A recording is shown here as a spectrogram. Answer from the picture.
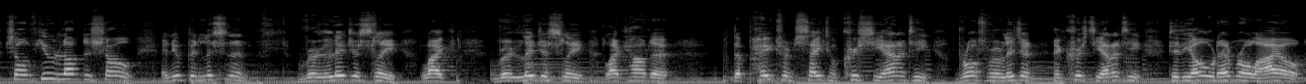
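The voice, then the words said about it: Weak put-on Irish accent, posh British. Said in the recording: “I don't have the greatest Irish accent, but I'm going to try... That went a little bit posh British”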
